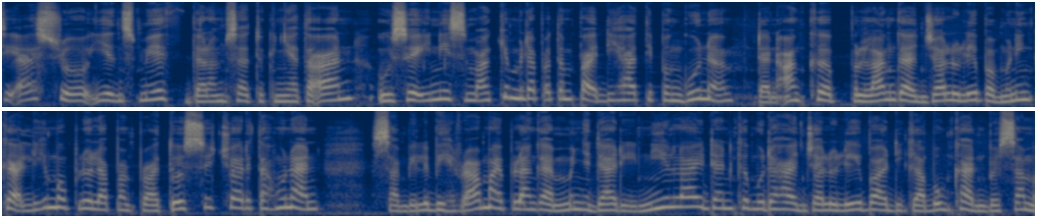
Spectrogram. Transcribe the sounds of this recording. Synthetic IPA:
siʔast̪ɾoijənsmɪt̪̚dalamsat̪ukəɲat̪a̰ʔanusəɦainĩsəmãkɪnmə̃ndapat̪ːəmpat̪̚diɦat̪ipəŋɡunãdanʔa̰ŋkəpəlaŋɡand͡ʒalʊlebaməniŋkat̪̚limãpulʊhlapanpəɾat̪ʊsːət͡ʃuaɾat̪aɦunãnsambɪlːəbɪhramajpəlaŋɡanmə̃ɲədaɾinilajdankəmudaɦand͡ʒalulebadiɡabʊŋkanbərsamã

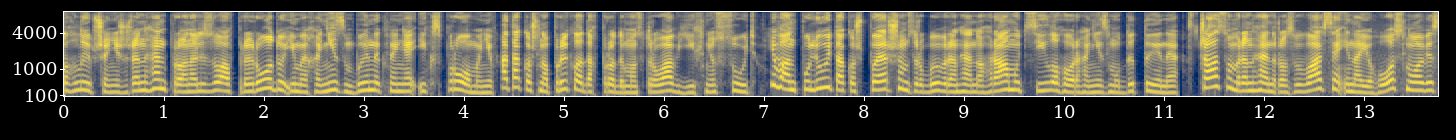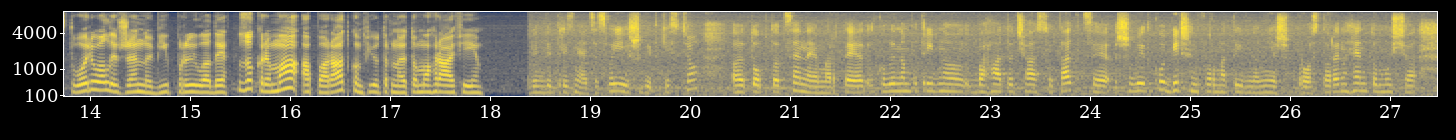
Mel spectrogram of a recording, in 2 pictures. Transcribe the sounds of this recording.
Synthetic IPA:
ɦlˠɪpʃɛnʲiʒrenɦɛnpɾɔɐnɐlʲizʊʋɑwpɾɪɾɔd̪ʊimexɐnʲizmʋɪnɪknenʲːɐʔikspɾɔmenʲiwɐt̪ɑkɔʒnɐpɾɪklˠɐd̪ɐxpɾɔd̪emɔn̪st̪ɾʊʋɑwjixnʲʊsutʲiʋɑnpʊlʲujt̪ɑkɔʒpɛrʃɪmzrɔbɪwrenɦɛnɔɦɾɑmʊt͡sʲilˠɔɦɔːrɦɐnʲizmʊd̪ɪt̪ɪnɪst͡ʃɑsɔmrenɦɛnrɔzʋɪʋɑwsʲɐʔinɐjɔɦɔːsnɔʋʲist̪ʋɔɾʲʊʋɐlˠɪwʒɛnɔʋʲipɾɪlˠɐd̪ɪzɔkɾɪmɑʔɐpɐɾɑt̪kɔmʲpʲjut̪ɛrnɔjit̪ɔmɔɦɾɑfʲiji | ʋʲinʋʲid̪ɾʲizʲnʲajet͡sʲːɐsʋɔjejʃʋɪt̪kʲisʲtʲʊt̪ɔpt̪ɔt̪sɛnɛmɐrt̪ɛkɔlˠɪnampɔt̪ɾʲibnɔbɐɦɑt̪ɔt͡ʃɑsʊt̪ɑkt̪sɛʃʋɪt̪kɔbʲilʲʃinfɔrmɐt̪ɪwnɔnʲiʒpɾɔst̪ɔɾenɦɛnt̪ɔmuʃt͡ʃɔ

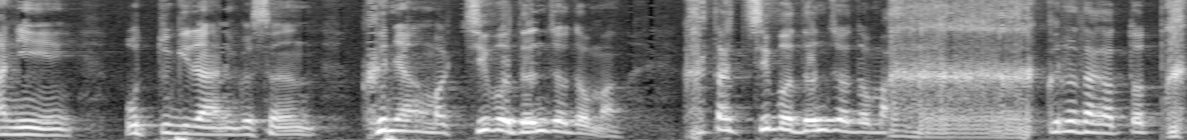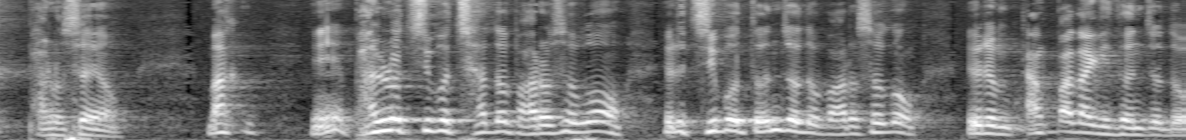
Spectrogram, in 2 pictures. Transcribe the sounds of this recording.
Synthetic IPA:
aɲi | ot͈uɡiɾanɯnɡʌsʰɯnkɯɲaŋmak̚t͡ɕibʌdʌnd͡ʑʌdoma̰k̚ | k͈ːat͈aŋt͡ɕibʌdʌnd͡ʑʌdoma | k͈ɯɾʌdaɡat͈ot͈ak̚paɾosʰʌjo̰ | mak̚ | jepaɭːot͡ɕibʌt͡ɕʰadopaɾʌs̬ʰʌɡojʌɾʌmt͡ɕibʌdʌnd͡ʑʌdopaɾʌsʰʌɡo | jʌɾʌmt͈ʼaŋp͈adaɡetʌnd͡ʑʌdo

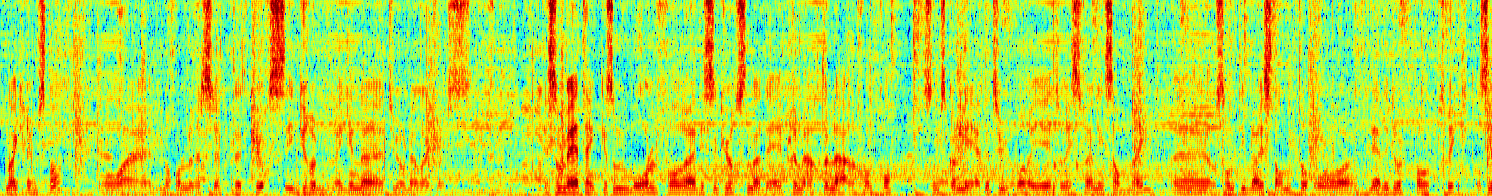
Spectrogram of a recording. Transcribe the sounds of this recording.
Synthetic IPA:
nɑɡʁɪmst̪ɑːʋ | ɔmɛhɔlːəɾʁɛt̪ːɔ̥slɛt̪ːɛt̪kʰʉʁsɪɡɾʉnːlɛɡːənət̪ʰʉːʁleːd̪əɾəkʰʉ̰ʁs | d̪̥ɛsɔmːɛt̪ʰɛŋkəsɔmmoːlfɔʁd̪ɪsːəkʰʉʁsənəd̪ɛæpʰɾɪmæːʁt̪ɔlæːɾəfɔlkɔp | sɔmskɑlːeːd̪ət̪ʰʉːɾəɾɪt̪ʰːʉʁɪst̪fʁæɪnɪŋsɑmːənhɛŋ | ɔsɔnːɑt̪̚d̪ɪblɪʁɪst̪ɑnt̪ʰɪlʔɔleːd̪əɡʁʉpːəɾt̪ʰɾʏkt̪ʰɔs

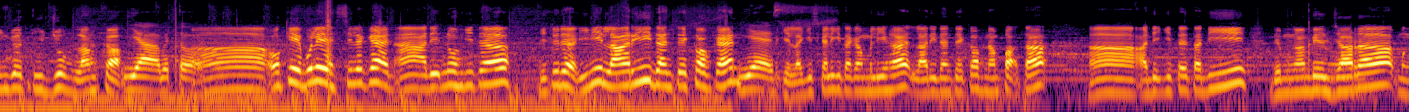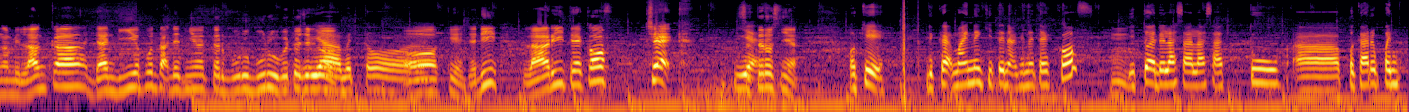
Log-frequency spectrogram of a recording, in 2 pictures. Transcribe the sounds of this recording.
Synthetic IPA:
hiŋɡat̪ud͡ʒʊhlaŋkahjabət̪ʊlaokebolɛhsiləkanaadɪʔ̪̚nɔhkit̪a | it̪udainĩlaɾidant̪ekɔfkanjɛokelaɡisəkalikit̪akanməliɦat̪̚laɾidant̪ekɔfnãmpaʔt̪aʔ | əa̰dɪt̪ʔ̚kit̪ət̪adi | diəməŋãmbɪld͡ʒaɾaʔ̚mə̃ŋãmbɪlːaŋkadandiəp̬ʊnt̪aʔdəɲãt̪ərbuɾubuɾubət̪ʊlsajabət̪ʊloked͡ʒadi | laɾit̪ekɔf | t͡ʃɛk | jəɛt̪əɾʊsɲa | oke | dəkat̪̚manə̃kit̪anaʔkənə̃t̪ekɔf | it̪uadalahsalahsat̪uəpəkaɾəpən

